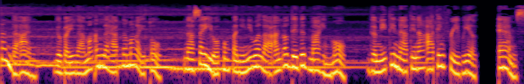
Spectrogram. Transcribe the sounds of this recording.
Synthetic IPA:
t̪ɐnd̪ɐʔanɡɐbajlaːmɐŋʔɐŋlɐɦat̪̚nɐŋmɐŋaʔɪt̪o̞nasɐʔɪjo̞kʊŋpɐninɪwɐlaːʔɐnʔo̞d̪ɛd̪ɐd̪̚maːɦɪnmo̞ | ɡɐmiːt̪ɪnːaːt̪ɪnɐŋʔaːt̪ɪŋfɹiːwil | ʔɛms

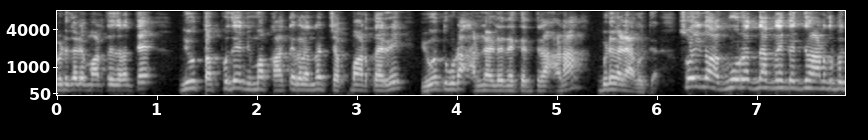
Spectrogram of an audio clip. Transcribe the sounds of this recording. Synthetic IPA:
iɽɡɐɽemaːɽt̪aːjd̪ɐɾɐnt̪e̞ | niːʋut̪ɐpːud̪e̞ːnimːɐkʰaːt̪ɛɡɐɭɐnːɐt͡ʃek̚ːmaːɽt̪aːjɾiiʋɐt̪ːukuːɽɐʔɐnːeɭɖɐneːkɐnt̪inɐʔɐ̰ɳɐbiɽɐɡɐɽeaːɡut̪ːe | soːinːuɦɐd̪muːɾuɦɐd̪naːkɐneːk̬ɐnt̪̬inɐːɳɐd̪ɐbɐɡ

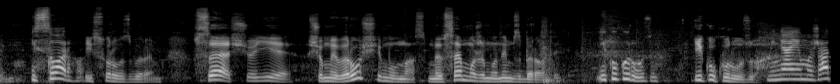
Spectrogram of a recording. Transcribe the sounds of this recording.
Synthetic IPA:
mɔisɔɾɦɔisɔɾɔɦɔzbɪɾɑ̰jḛmɔwsɛʃt͡ʃɔjɛʃt͡ʃɔmɪʋɪɾɔʃʊjemɔwnɑsmɪwsɛmɔʒemɔnɪmzbɪɾʔɑ̰t̪ɪ | ikʊkʊɾuzʊ | ikʊkʊɾuzʊmʲinʲajemɔʒɑ

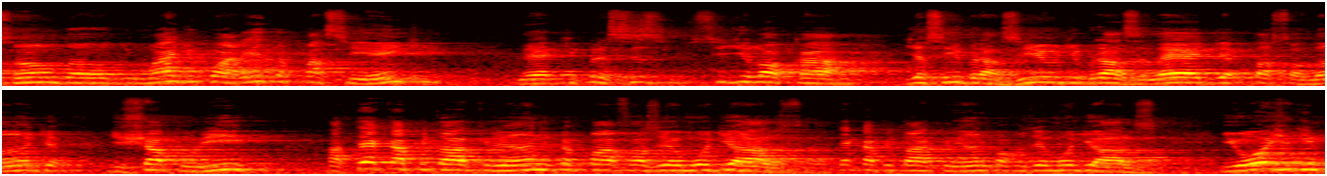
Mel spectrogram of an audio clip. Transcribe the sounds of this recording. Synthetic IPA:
sɐ̃w̃d̪ɐd̪ʊmajzd͡ʒɪkwaɾẽnt̪ɐpasiẽnt͡ʃɪs | nɛkɪpɾesizɐ̃sɪd͡ʒizlɔkad͡ʒɪɐsĩbɾaziwd͡ʒɪbɾazilɛd͡ʒɪd̪ɛpu̥t̪asolɐ̃d͡ʒiɐd͡ʒɪʃapuɾĩ | at̪ɛkapit̪awakɾiɐ̃nikɐpɾɐfazeɾumod͡ʒializat̪ɛkapit̪awɐkɾiɐ̃nɪkpɾɐfazeɾumod͡ʒializ | ɪoʒɪkẽ

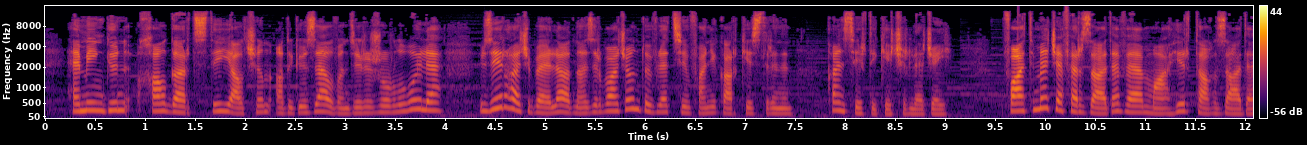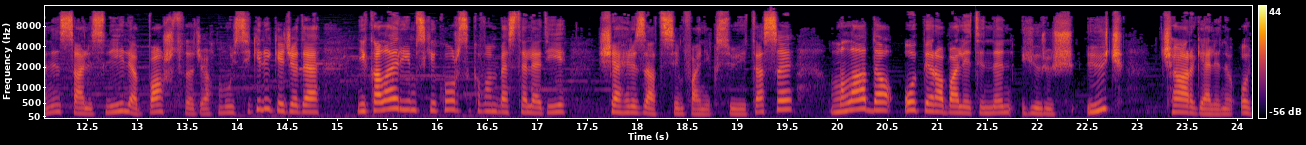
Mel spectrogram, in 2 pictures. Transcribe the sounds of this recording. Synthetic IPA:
hæminɟynχɑlˠɡɑɾt̪ʰi̥st̪ijɑlˠt͡ʃʰɯnɑd̪ɯɡøzælˠvɯnd̪iɾiʒo̞ɾlˠuɣʁuilæ | yzejiɾɦɑːd͡ʒibæjliɑd̪nɑzæɾbɑjd͡ʒɑnd̪ø̞vlæt̪siɱfo̞nikʰo̞ɾcʰe̞st̪ɾinin | kʰo̞nse̞ɾt̪ʰicʰe̞t͡ʃʰiɾilæd͡ʒæj | fɑːt̪ʰimæd͡ʒæfæɾzɑːd̪ævæmɑːɦiɾt̪ʰɑʁzɑːd̪æninsɑlislijilæbɑʃt̪ʰu̥t̪ʰɑd͡ʒɑχmuːsiɡʲiliɟe̞d͡ʒæd̪æ | nikolˠɑjɾimskʲikʰo̞ɾskʰo̞vɯnbæst̪ʰælæd̪iji | ʃæɦɾizɑt̪sinfoniksyit̪ʰɑsɯ | mulˠɑd̪ɑopʰe̞ɾɑbɑle̞t̪ʰind̪ænjyɾyʃyt͡ʃ | t͡ʃʰɑɾɡæliniʔo

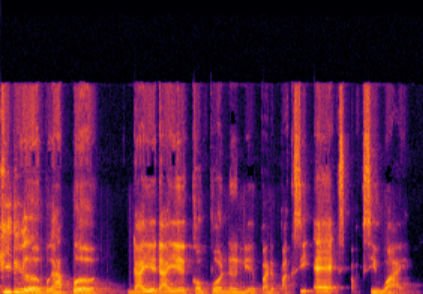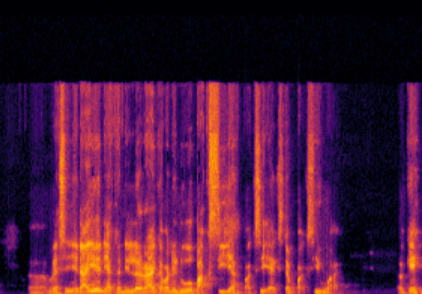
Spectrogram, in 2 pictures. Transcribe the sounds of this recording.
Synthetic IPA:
kiɾəbəɡapədajədajəkɔmponə̃ndiəpadapa̰ksiʔɛk̚spḁk̚siwa̰j | ə̃biasaɲadajənĩakandiləɾankəpadaduəpa̰ksilahpa̰k̚siʔɛ̰k̚sdanpa̰k̚siwa̰j | ʔoke

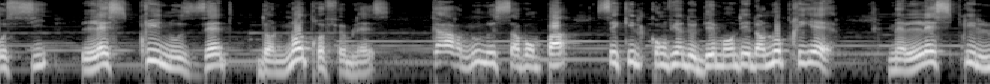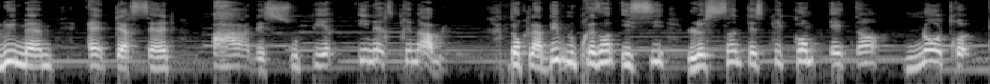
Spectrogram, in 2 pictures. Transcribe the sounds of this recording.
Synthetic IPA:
osi | lɛspχinuzɛd̪ːɑ̃nɔt̪χəfɛblɛ̰s | kaʁnunəsavɔ̃pasəkilkɔ̃vjɛ̃d̪əd̪əmɑ̃d̪ed̪ɑ̃nopχijɛːʁ | mɛlɛspχilɥimɛm | ɛ̃t̪ɛʁsɛd̪ | paʁd̪ɛsupiʁ | inɛkspχima̰bl | d̪ɔ̃klabiblnupχezɑ̃t̪isiləsɛ̃t̪ɛspχikɔmet̪ɑ̃ | nɔt̪χə

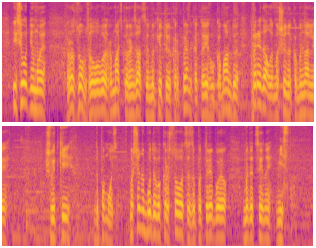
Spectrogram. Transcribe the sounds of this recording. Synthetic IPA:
isʲɔɦɔdʲnʲimɪ | rɐzɔmzɦɔlˠɔʋɔjɦɾɔmɑt͡sʲsʲkɔjɔrɦɐnʲizɑt͡s̪ʲijimɪkɪt̪ɔjʊkɐrpɛnkɐt̪ɐjɔɦɔkɔmɑnd̪ɔjɪ | peɾed̪ɑlˠɪmɐʃɪnʊjkɔmʊnɑlʲnɔj | ʃʋʲɪt̪kʲij | d̪ɔpɔmɔʒʲi | mɐʃɪnɐbud̪ɛʋɪkɔɾɪst̪ɔwʊʋɐt͡sʲːɐzɐpɔt̪ɾʲɛbɔjʊ | med̪ɪt̪sɪnɪmʲist̪ɐ̥

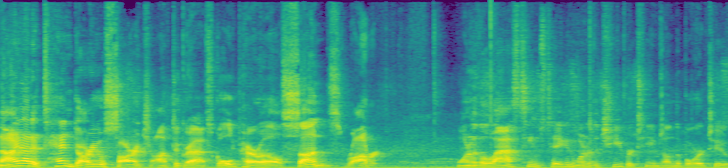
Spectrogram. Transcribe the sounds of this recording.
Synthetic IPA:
nãɪ̃naɾɨtʰɛ̃ndɑɹioʊsɑɹɨt͡ʃɑ̰k̚tɨɡɹæfsɡ̥oʊlˠd̚pʰɛɹəlɛlˠsʌ̃nz̥ɹɑbə˞t̚ | wʌ̃nʌvðəlæstʰĩmz̥tʰeɪkɨ̃nwʌ̃nʌvðɨt͡ʃʰipə˞tʰĩmzn̩ðəbɔɹd̚tʰʉ

